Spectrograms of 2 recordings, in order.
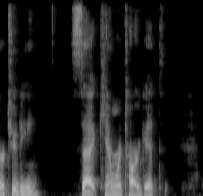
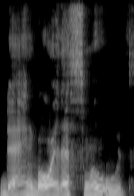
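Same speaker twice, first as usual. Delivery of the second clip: excited; 7 semitones higher, slower than usual. Real, not acted. Delighted at smooth camera result.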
